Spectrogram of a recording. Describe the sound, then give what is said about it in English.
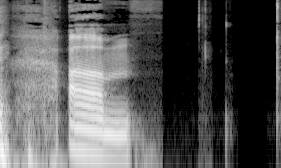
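Keyboard typing: a stretch of talk ends, and then four faint, sharp key clicks come at irregular intervals in near silence. “Show title. Let me type that in.”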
